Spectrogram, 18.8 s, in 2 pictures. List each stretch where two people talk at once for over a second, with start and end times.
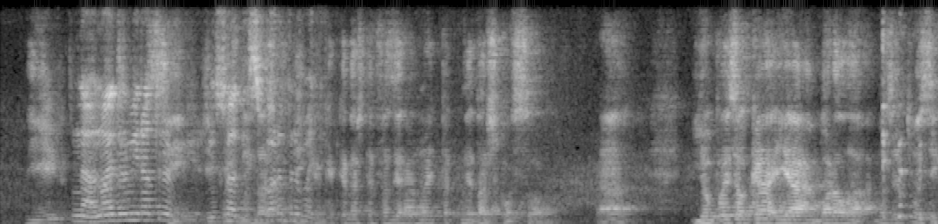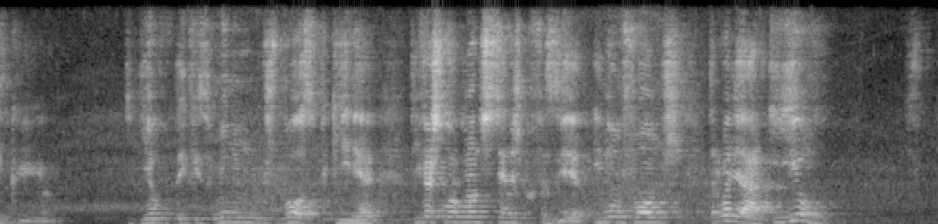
1.5-3.3

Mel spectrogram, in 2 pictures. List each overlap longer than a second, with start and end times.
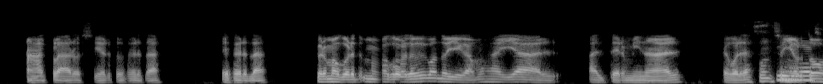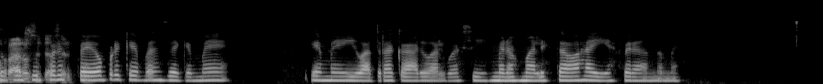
7.6-9.2

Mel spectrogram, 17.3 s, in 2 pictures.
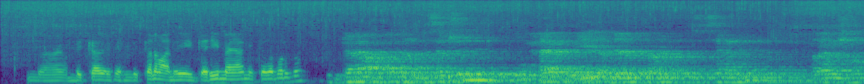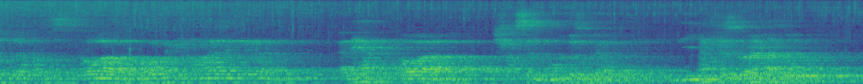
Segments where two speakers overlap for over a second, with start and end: none

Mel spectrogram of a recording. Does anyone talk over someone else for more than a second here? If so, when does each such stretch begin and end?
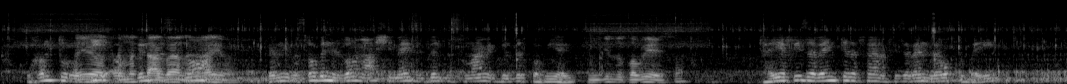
0.8-2.2

